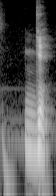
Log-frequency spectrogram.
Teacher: voiced palatal plosive. So it's G sound, but on the palate. So it's G. It sounds like G.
